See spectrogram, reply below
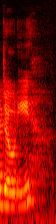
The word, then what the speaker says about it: Dodie: And then one of them was she by Dodie.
